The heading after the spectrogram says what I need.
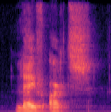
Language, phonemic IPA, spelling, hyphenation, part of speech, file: Dutch, /ˈlɛi̯f.ɑrts/, lijfarts, lijf‧arts, noun, Nl-lijfarts.ogg
- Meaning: a personal physician (as attached to a prince, statesman etc.)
